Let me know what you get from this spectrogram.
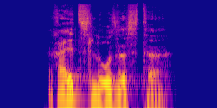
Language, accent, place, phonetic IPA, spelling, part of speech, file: German, Germany, Berlin, [ˈʁaɪ̯t͡sloːzəstə], reizloseste, adjective, De-reizloseste.ogg
- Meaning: inflection of reizlos: 1. strong/mixed nominative/accusative feminine singular superlative degree 2. strong nominative/accusative plural superlative degree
